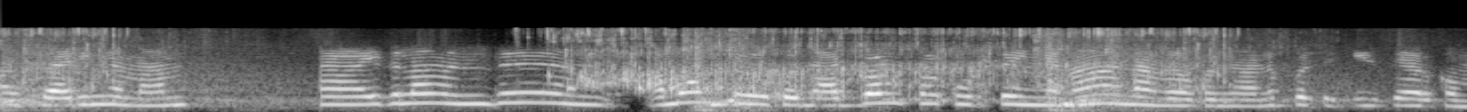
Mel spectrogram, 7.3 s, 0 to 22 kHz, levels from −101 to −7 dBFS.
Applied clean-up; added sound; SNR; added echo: none; Fill (with liquid) + Mechanisms; 8 dB; none.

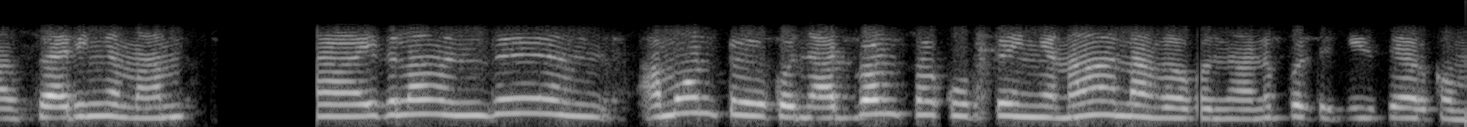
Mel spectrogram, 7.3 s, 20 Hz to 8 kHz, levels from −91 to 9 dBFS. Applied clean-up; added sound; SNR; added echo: none; none; none; none.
